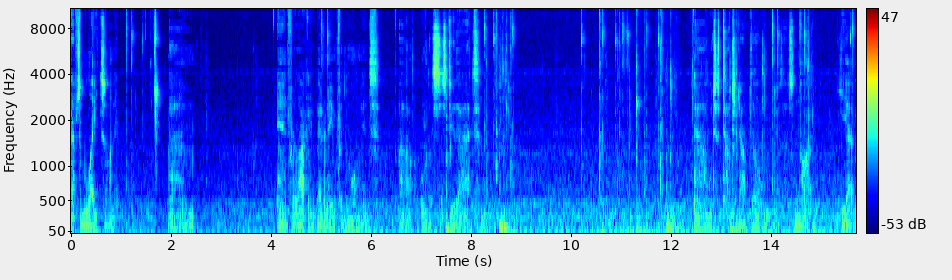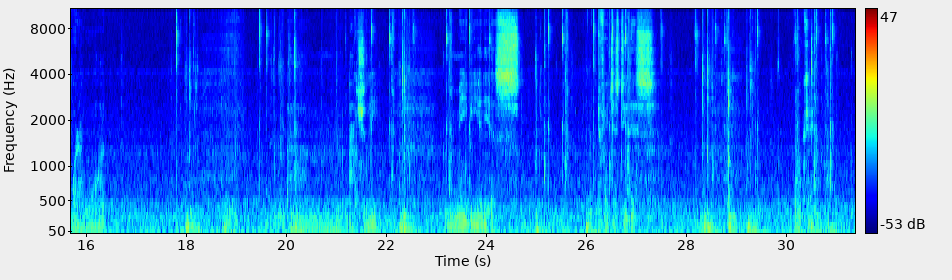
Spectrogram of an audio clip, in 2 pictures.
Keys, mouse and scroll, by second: 3.5-5.0 scroll down 2, 5.0 click, 5.0-6.6 scroll down 1, 7.5 /, 8.0 scroll up 2, 8.3 shift+middle click, 8.7 alt+a, 8.8 middle click, 10.3-10.6 scroll down 2, 10.6 middle click, 11.0 click, 11.3 Tab, 11.5 middle click, 12.0 alt+a, 12.2-12.7 scroll up 2, 13.2 2, 14.0 alt+shift+click, 14.6 alt+shift+click, 15.6 click, 18.1 alt+a, 19.5 alt+shift+click, 20.2 x, 21.7 middle click, 22.4 alt+a, 22.6 middle click, 24.8 middle click, 25.0 3, 25.3 middle click, 26.2 alt+shift+click, 26.5 middle click, 27.5 click, 28.5 alt+a, 28.6 middle click, 28.9 Tab, 29.1 scroll down 2, 29.3 alt+a, 29.4 middle click, 30.4 scroll down 2, 30.7 shift+middle click, 30.9 middle click.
